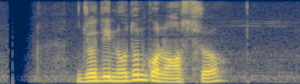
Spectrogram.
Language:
Bangla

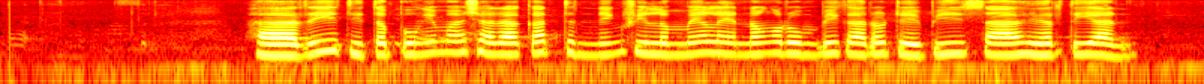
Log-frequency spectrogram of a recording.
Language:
Javanese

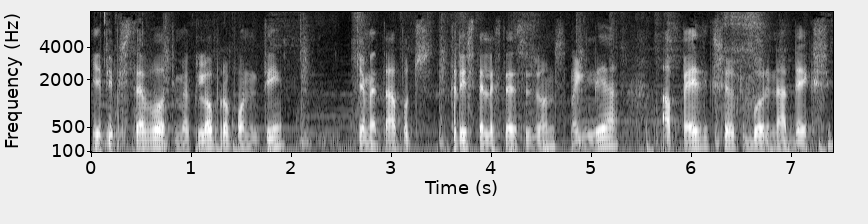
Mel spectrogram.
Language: Greek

